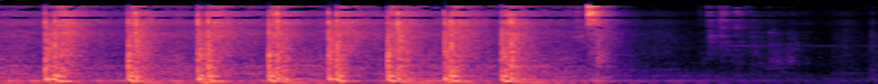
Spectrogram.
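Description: Drum kit played in a rolling 'crab' groove, sticks moving between snare and tom over the bass drum at about three strokes a second, with the strokes almost flammed. The playing stops about three seconds in and the drums ring out and fade.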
